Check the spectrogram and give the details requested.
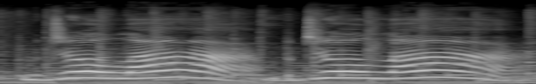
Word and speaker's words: бджола: складів скільки голосних звуків визначимо куди падає наголос покличемо бджола бджола наголос падає на звук а наступне слово джинси запише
